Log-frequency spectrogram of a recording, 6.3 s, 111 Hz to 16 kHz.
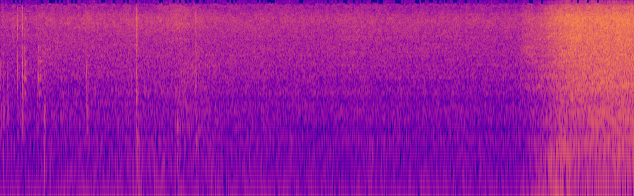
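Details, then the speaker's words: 2017 Ford Transit Connect after reseating the cylinder 3 ignition coil, which had been installed crooked and caused a misfire: the engine runs evenly with a steady note and no miss, then revs cleanly; normal running, all cylinders firing. "I think this thing should just start up and run just fine. Let's see. Yay. That was the quickest Misfire repair ever."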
